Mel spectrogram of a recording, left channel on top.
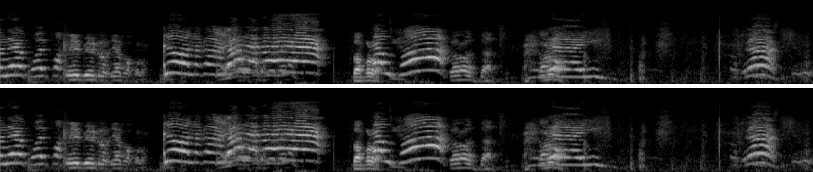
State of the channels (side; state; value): both; identical; correlation 1.00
